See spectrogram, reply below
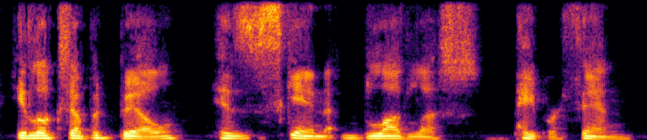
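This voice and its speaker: A man's voice: mid-range voice, steady tone, unhurried, breathy edge, no room sound. A man narrating screenplay action and scene directions as the reader in a scripted table read.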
